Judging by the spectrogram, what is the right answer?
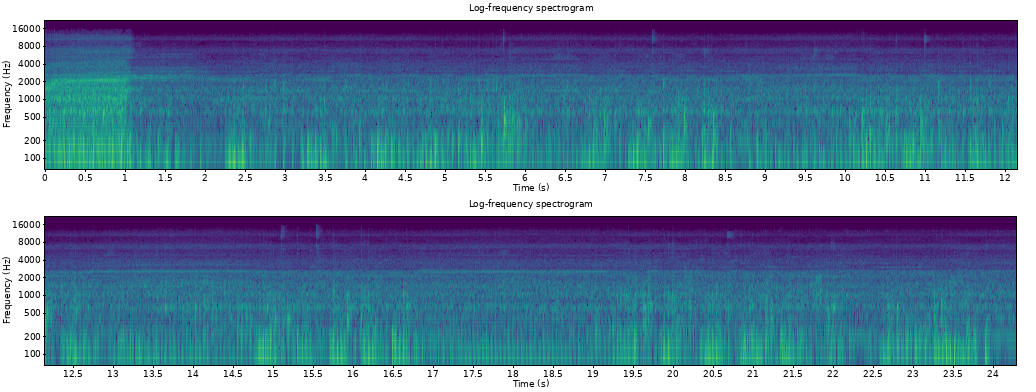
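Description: Electric hand mixer running steadily as its beaters churn thick cake batter in a glass bowl. It is louder for about the first second, with irregular knocks of the beaters against the bowl throughout.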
